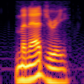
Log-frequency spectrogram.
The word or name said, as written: menagerie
